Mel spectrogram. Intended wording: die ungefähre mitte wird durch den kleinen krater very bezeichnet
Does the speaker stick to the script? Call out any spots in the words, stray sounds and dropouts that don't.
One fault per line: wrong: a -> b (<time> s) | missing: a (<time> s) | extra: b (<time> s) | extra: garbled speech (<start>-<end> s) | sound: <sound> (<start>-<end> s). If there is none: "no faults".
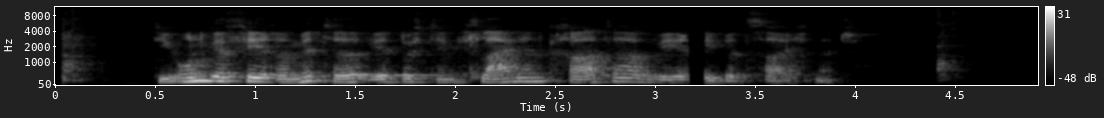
sound: dropout (3.2-3.3 s)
